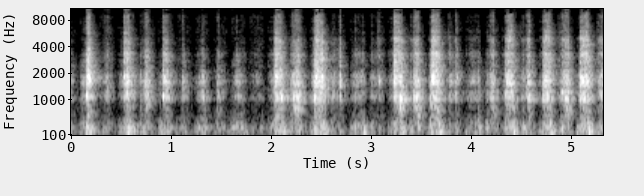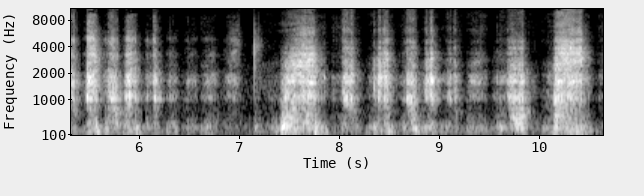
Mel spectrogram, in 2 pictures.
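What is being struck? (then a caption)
Black-coated cardboard scratch art card scraped by a wooden stylus. A pointed wooden stylus scratches the black coating off a flat, postcard-sized scratch art card of thin, solid cardboard lying on a table, revealing an owl picture beneath and leaving black flakes around it. Quick, dry, bright rasping strokes repeat in an uneven rhythm, with a couple of longer, louder scrapes near the end.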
